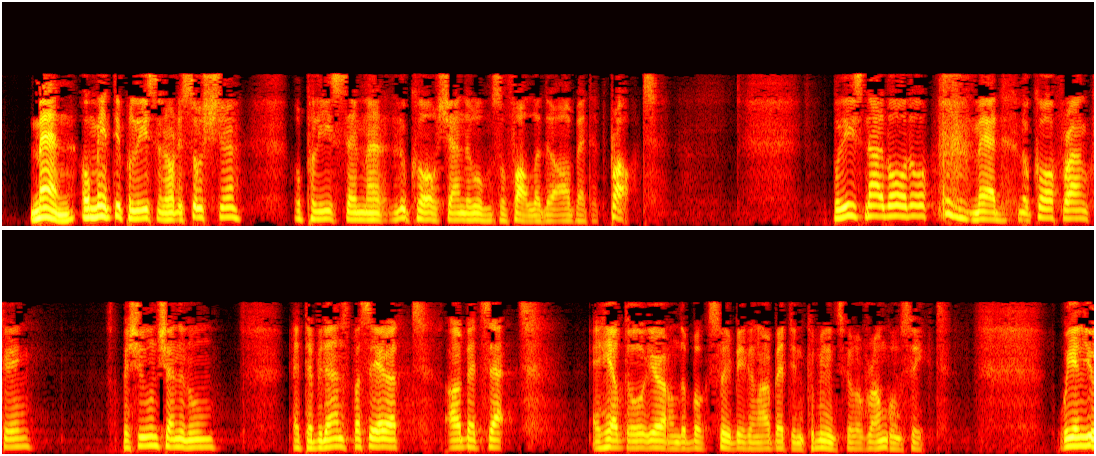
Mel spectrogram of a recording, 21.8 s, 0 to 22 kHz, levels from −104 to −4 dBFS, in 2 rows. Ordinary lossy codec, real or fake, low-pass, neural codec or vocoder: MP3, 24 kbps; fake; 7.2 kHz; codec, 16 kHz in and 24 kHz out, 0.4 kbps, LongCat-Audio-Codec, two codebook decoder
